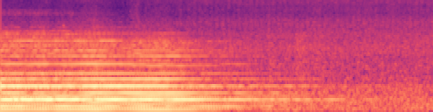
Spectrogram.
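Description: A woman sings a long note through a microphone in a large echoing hall, then falls silent.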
